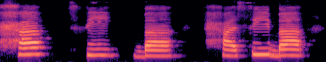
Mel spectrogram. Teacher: Ha letter comes from the middle portion of the throat.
